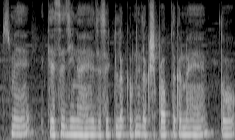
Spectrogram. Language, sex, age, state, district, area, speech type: Hindi, male, 18-30, Madhya Pradesh, Betul, rural, spontaneous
